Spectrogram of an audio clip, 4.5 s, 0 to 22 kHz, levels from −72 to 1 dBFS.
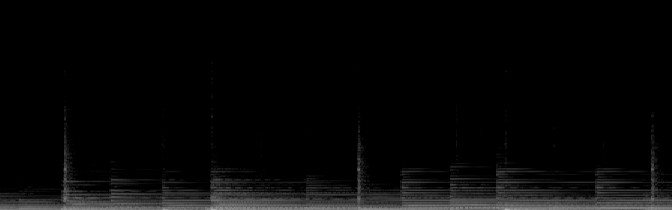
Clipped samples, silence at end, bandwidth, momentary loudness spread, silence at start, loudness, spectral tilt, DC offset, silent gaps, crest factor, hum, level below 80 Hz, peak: under 0.1%; 0 s; 15.5 kHz; 4 LU; 0 s; -36 LUFS; -7.5 dB/octave; under 0.1%; none; 18 dB; none; -40 dBFS; -16 dBFS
